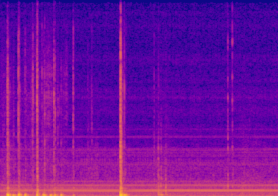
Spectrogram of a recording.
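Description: Computer keyboard typing: a quick run of key strokes through the first second, then a single louder click a little under two seconds in.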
